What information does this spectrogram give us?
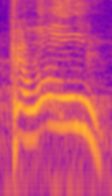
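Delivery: high, drawn-out hello; catchphrase jingle. Shown as a demonstration. Coach giving the show his jingle, high drawn-out hello. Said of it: "I'm gonna give you the jingle".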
